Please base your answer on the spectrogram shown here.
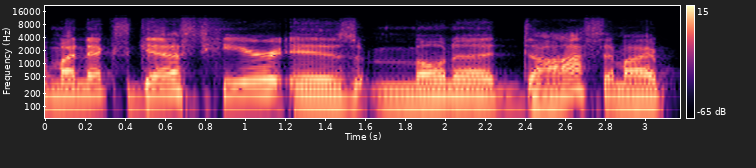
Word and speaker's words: Mona Das: So my next guest here is Mona Das. Am I pronouncing your name correctly?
